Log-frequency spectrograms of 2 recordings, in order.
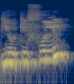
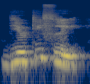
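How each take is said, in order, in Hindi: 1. अंत वाला स्वर साफ़ बोला जाता है। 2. अंत वाला स्वर मौन रहता है। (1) "तो it is wrong. Don't pronounce pronounce यू over here." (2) "U is silent in all these words"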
